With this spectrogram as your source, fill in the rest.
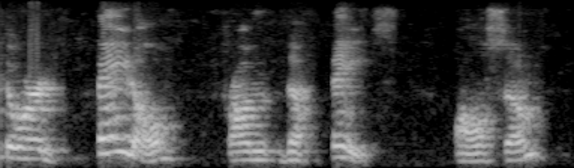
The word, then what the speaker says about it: Fates: from the face also good job not mispronouncing this one i've had a number of kids who try to make it sound greek and they call them the fatis or even i've heard the fatties and i'm like no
